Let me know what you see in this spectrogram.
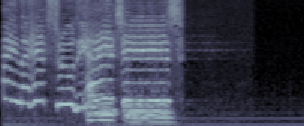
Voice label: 80s Hits Thru 80s, jingles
